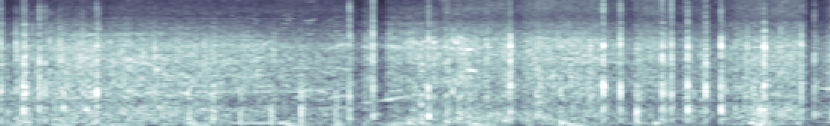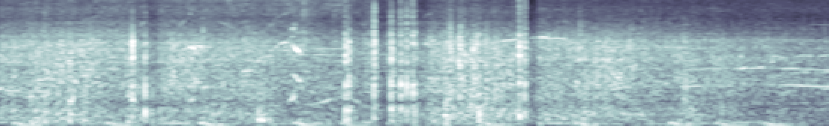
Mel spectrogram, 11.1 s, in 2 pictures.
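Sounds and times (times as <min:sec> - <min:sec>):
continuous low rumble: 0:00.0 - 0:11.0
fireworks bangs and crackles: 0:00.0 - 0:11.0.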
